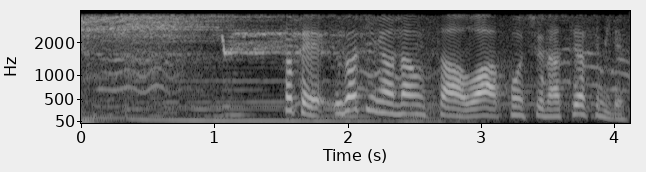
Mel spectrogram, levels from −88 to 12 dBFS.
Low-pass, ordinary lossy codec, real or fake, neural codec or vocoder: 3.6 kHz; none; fake; codec, 16 kHz, 6 kbps, DAC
